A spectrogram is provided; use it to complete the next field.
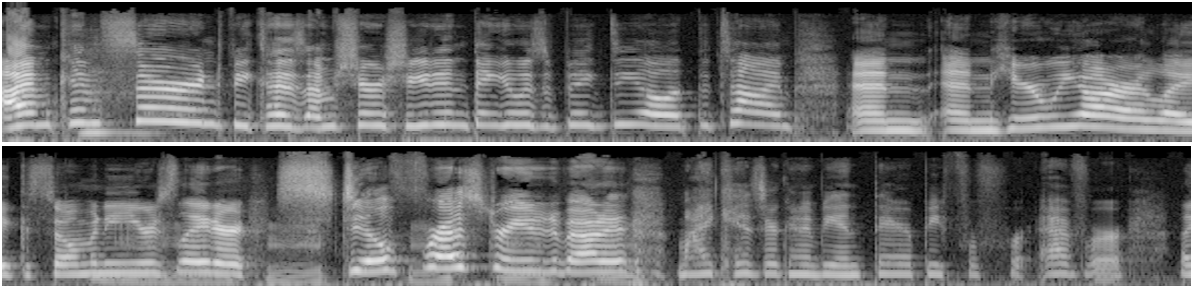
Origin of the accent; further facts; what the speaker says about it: New York, United States; living very close to and growing up near the Gen Z Country Museum, which is an 1800s reenactment village.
